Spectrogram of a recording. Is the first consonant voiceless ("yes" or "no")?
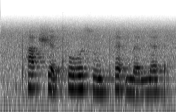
yes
